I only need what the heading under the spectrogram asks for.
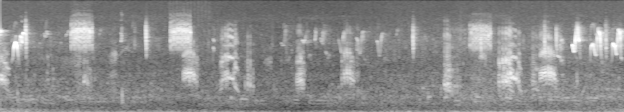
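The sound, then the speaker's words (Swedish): Song of an Arctic warbler: many short, high, buzzy trilled bursts repeated with brief gaps between them, fairly faint over a quiet background. “Oj, där var Nordsångaren igen.”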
